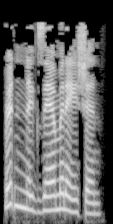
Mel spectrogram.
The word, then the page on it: written examination: British English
